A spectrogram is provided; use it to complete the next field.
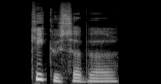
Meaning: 1. to eliminate 2. to avert, prevent 3. to eliminate (to remove)
- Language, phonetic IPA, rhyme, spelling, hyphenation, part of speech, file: Hungarian, [ˈkikysøbøl], -øl, kiküszöböl, ki‧kü‧szö‧böl, verb, Hu-kiküszöböl.ogg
